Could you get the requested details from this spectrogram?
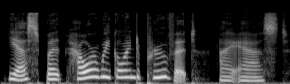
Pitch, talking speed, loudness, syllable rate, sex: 260 Hz, 225 wpm, -16 LUFS, 5.5 syllables/s, female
